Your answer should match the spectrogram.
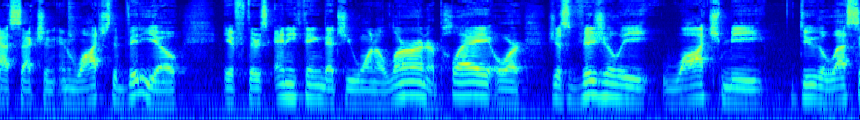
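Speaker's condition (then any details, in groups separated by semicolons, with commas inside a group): No condition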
